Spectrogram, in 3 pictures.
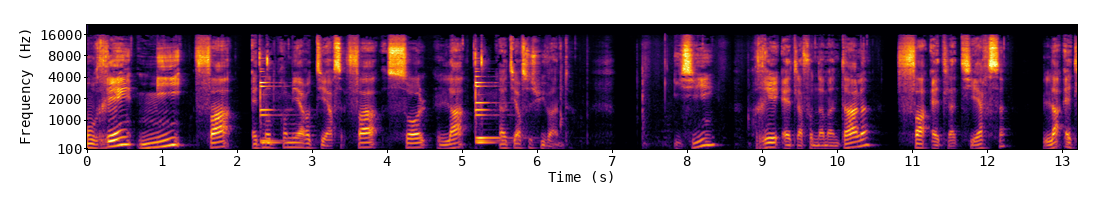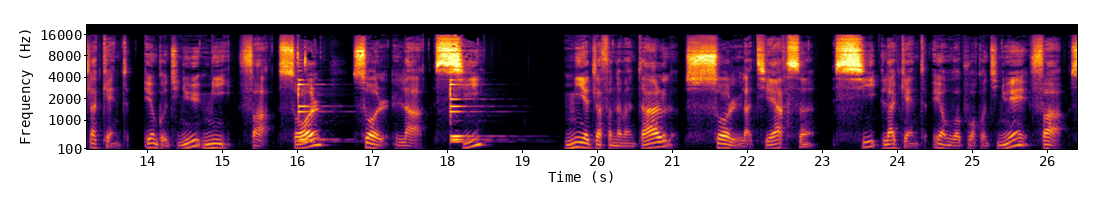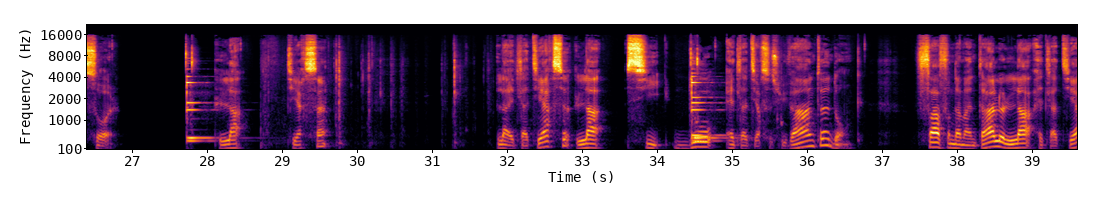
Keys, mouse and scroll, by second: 2.3 click, 5.2 click, 16.0 click, 18.0 click, 27.7 click, 29.8 ctrl+scroll down 2, 29.9 ctrl+middle click, 30.6 shift+middle click, 30.6-31.0 shift+scroll up 1, 31.5 ctrl+shift+scroll down 2, 31.7 ctrl+middle click, 34.4 click.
